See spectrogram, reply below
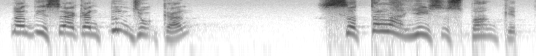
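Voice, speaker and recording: A man preaches in a very high, animated voice that swings between loud, ringing emphasis and low, hushed asides. His sermon rings out the long reverb of a large church hall. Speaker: pastor.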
